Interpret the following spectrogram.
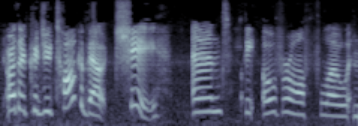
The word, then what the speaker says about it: Qi: is a it is the word chi Qi is how it's spelled in the uh in the pinion the Chinese government spelling which often makes no sense to us uh some people spell it CH apostrophe I um this so-called life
